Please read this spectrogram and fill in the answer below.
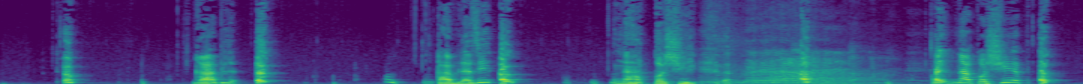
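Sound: hiccups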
